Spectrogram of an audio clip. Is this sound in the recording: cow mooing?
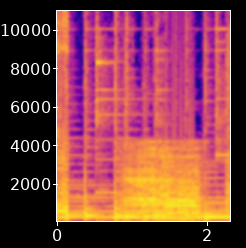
yes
